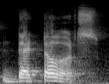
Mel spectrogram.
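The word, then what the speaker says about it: debtors: पर भी कोई नहीं इसको डायरेक्टर्स बोलते हैं बेवर्ड साइलेंट है डर नहीं बोलते डेटर्स कैश विड्रा गया और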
